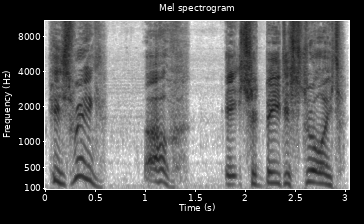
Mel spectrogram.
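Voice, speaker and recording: An actor playing a nervous, haunted councillor in a video game, stammering heavily in a hesitant, apologetic way. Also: male voice, sits high, expressive, takes it slowly, fairly bright tone, slightly rough, no room sound, heavily acted. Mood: fearful, agitated. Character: nervous, haunted, guilt-ridden male councillor and archaeology enthusiast. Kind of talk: scripted video game acting.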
